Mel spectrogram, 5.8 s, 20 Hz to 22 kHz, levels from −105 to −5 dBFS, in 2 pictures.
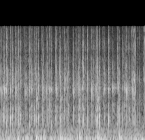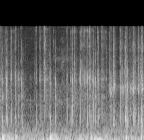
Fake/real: real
